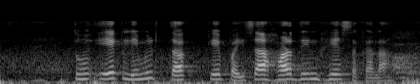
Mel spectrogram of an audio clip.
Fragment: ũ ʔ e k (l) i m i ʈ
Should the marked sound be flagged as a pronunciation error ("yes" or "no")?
no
